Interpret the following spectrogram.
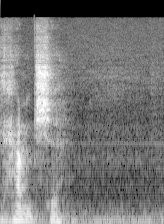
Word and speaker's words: Hampshire: It's like Hampshire.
